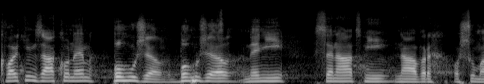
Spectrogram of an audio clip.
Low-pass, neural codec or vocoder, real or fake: 14.4 kHz; autoencoder, 48 kHz, 32 numbers a frame, DAC-VAE, trained on Japanese speech; fake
